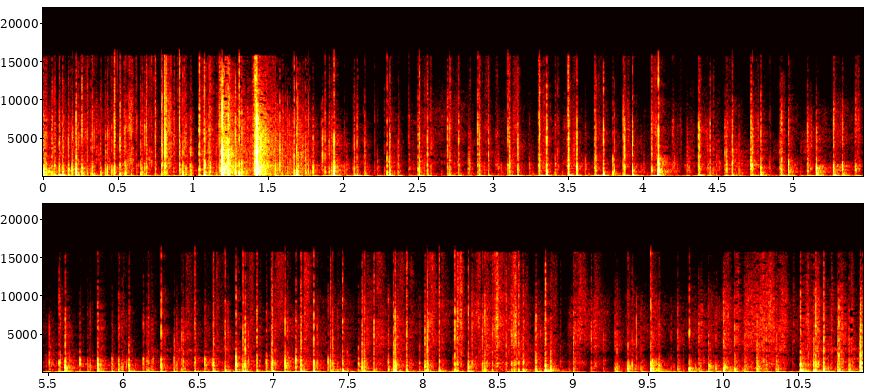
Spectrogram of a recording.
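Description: Fingernails and fingertips scratch and tap along the corrugations of a long, hollow, yellow ribbed plastic tube. The result is a dense, steady run of quick clicks and scratchy ticks that die away almost instantly, with a few sharper, brighter cracks near the start and a low rumbling weight underneath.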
